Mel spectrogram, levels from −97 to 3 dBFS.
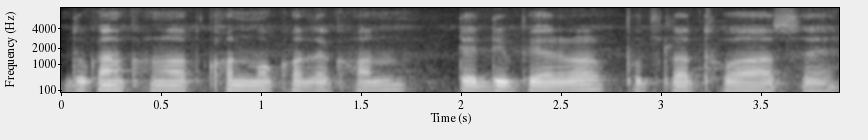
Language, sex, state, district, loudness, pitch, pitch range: Assamese, male, Assam, Sonitpur, -20 LUFS, 110 Hz, 105-115 Hz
